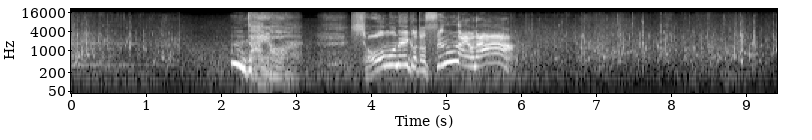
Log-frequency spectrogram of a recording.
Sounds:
speech

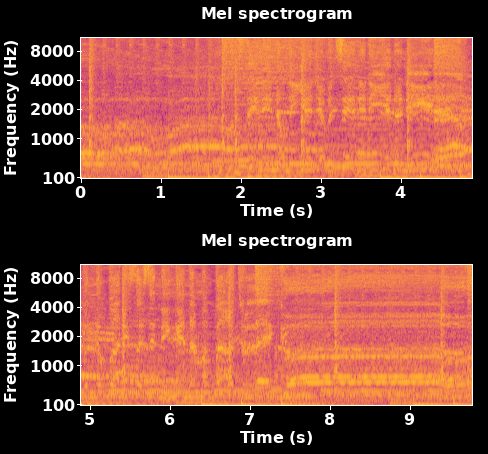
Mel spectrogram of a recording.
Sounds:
music

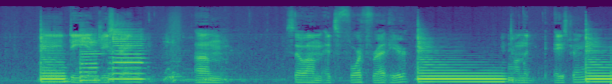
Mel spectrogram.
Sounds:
guitar
plucked string instrument
speech
strum
electric guitar
music
musical instrument

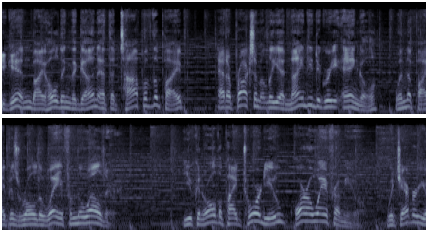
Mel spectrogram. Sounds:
music
speech

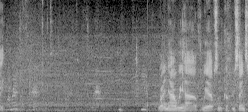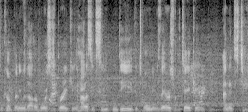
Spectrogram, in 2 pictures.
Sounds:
speech

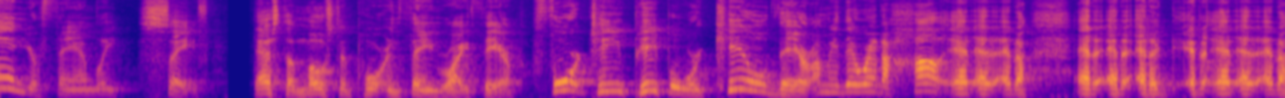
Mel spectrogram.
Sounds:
speech

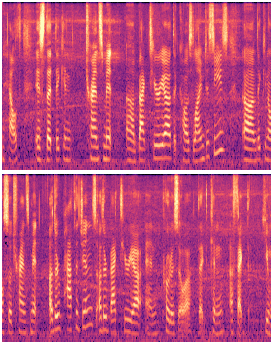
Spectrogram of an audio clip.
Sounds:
speech

